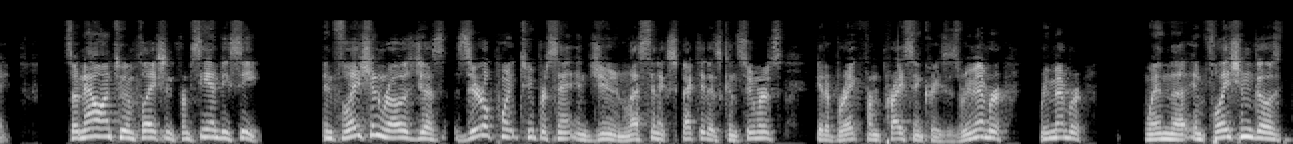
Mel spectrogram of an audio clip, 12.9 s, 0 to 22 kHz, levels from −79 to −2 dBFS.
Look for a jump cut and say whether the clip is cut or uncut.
uncut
